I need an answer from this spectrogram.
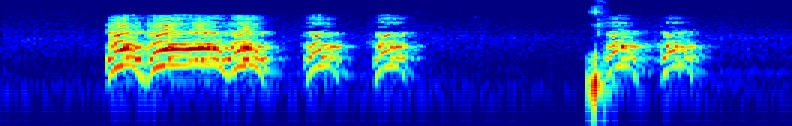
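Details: A recording of dog barking, played to a puppy who couldn't tell where it came from: a quick burst of harsh, harmonic barks, then a pause and more barks.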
